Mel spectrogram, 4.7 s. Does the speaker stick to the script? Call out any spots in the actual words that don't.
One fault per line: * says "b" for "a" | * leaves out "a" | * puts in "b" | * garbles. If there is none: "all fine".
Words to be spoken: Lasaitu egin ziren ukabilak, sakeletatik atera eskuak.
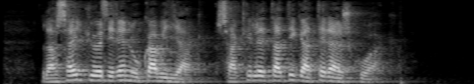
* leaves out "egin"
